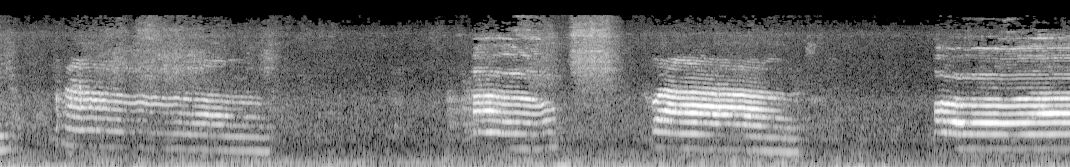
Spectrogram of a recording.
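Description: A Siamese cat utters four long, sing-song yowls, each about two seconds, rich in overtones and gently falling in pitch. Short pauses separate the calls, with a faint background hum.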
